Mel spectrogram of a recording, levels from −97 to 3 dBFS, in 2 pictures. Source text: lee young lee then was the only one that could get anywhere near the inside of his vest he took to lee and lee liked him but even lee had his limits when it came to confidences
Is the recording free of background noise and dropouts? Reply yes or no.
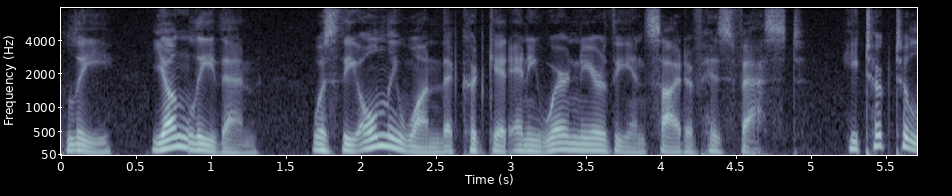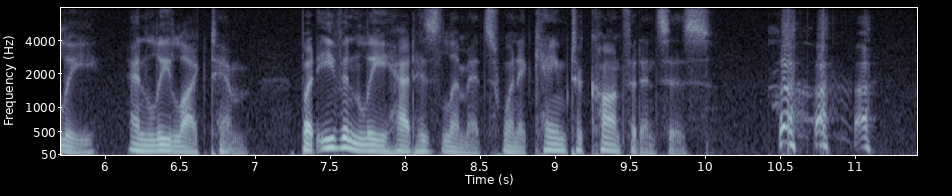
no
